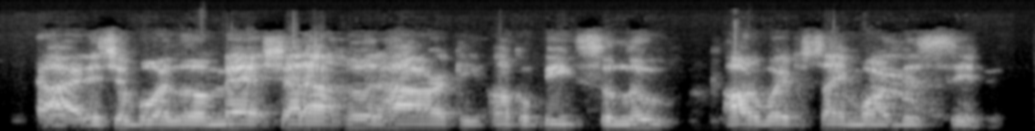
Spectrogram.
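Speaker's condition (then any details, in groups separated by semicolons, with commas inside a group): No condition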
